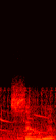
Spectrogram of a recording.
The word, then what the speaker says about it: salmon: the saky salmon you salmon I did it I just made a big speech about how you never pronounced that L and I still said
